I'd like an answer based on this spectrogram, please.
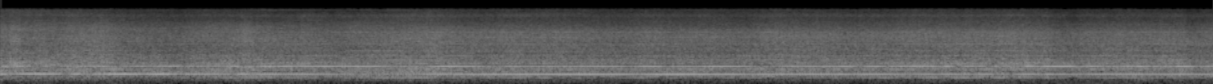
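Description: An ATC CNC router's machinery running steadily: a constant droning tone with its overtone over an even rushing noise, unchanging throughout.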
